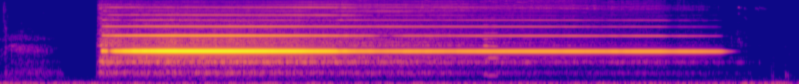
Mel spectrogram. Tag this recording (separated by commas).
woodwind instrument, Music, Musical instrument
